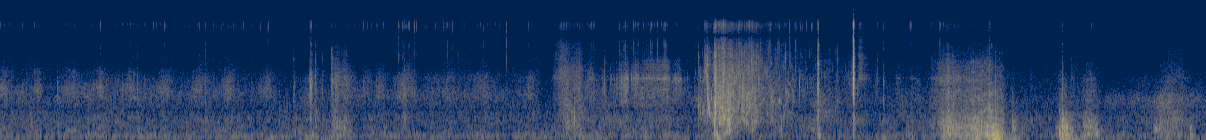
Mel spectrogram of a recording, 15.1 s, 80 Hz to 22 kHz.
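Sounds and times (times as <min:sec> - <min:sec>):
water splashing against kayak: 0:08.0 - 0:10.7.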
